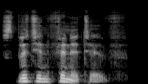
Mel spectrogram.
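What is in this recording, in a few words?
"split infinitive", British English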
